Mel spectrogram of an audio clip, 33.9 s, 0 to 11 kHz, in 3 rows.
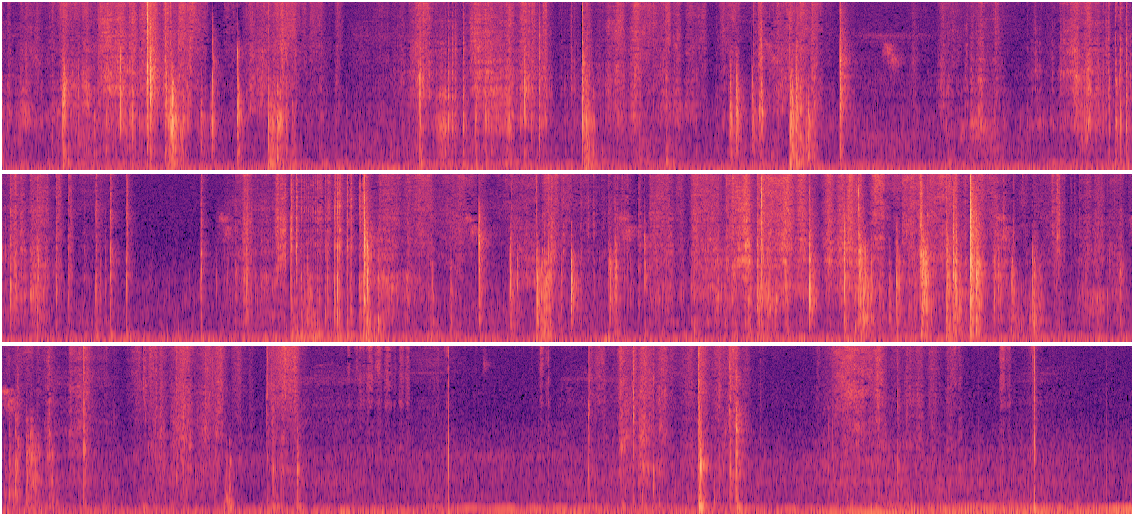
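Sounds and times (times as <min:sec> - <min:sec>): paper pages rustling and turning: 0:00.0 - 0:08.5, 0:09.4 - 0:12.6, 0:13.4 - 0:26.7, 0:28.0 - 0:30.1, 0:30.8 - 0:32.8.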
